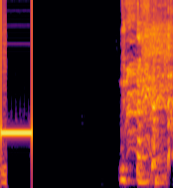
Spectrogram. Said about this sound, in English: Okay. Delete that section. I'll just bleep. I'll bleep the important bit.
